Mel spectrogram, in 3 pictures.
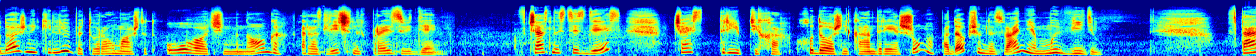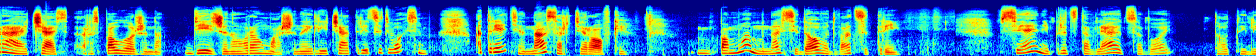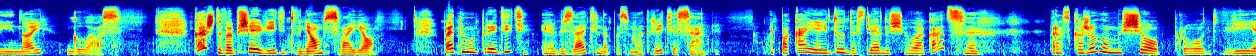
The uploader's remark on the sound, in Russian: Сегодня мы пойдем гулять по-новому. Эту прогулку я записывала, сама гуляя по Уралмашу. То есть вы услышите реальные звуки города.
